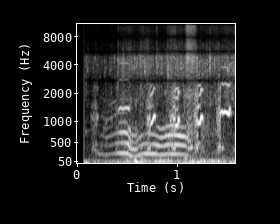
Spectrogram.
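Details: Puppies three weeks and one day old, outside: a single drawn-out whine with a wavering, harmonic tone, dipping and then rising again, followed by a few short squeaks.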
